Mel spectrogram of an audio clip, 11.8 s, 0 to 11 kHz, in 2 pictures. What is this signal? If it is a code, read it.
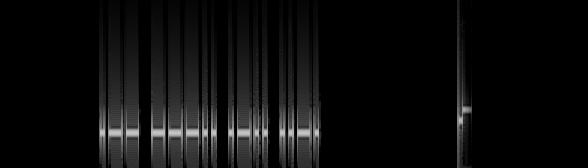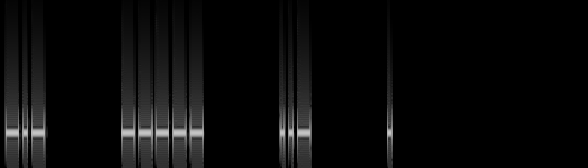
Morse code, heard as a keyed tone, about 28 wpm, spaced as for 14 wpm, 700 Hz. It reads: W8LF K0UE
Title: USA Call Signs - 4 Characters - 6x Character Spacing - 28wpm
